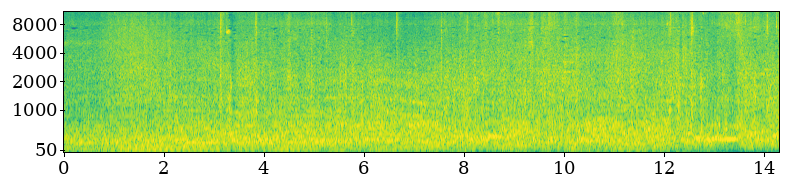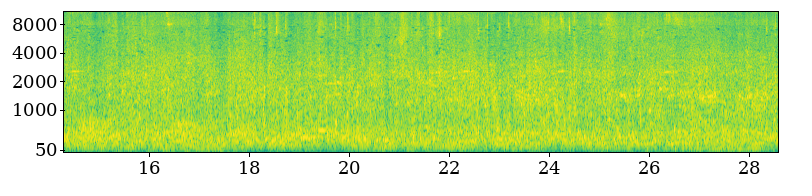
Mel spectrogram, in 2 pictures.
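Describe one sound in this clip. Steel wheels squeal and screech on the track.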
